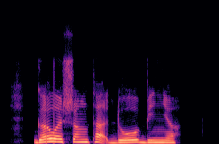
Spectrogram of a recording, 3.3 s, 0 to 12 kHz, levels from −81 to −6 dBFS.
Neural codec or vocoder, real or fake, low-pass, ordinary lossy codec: none; real; 7.2 kHz; Opus, 32 kbps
